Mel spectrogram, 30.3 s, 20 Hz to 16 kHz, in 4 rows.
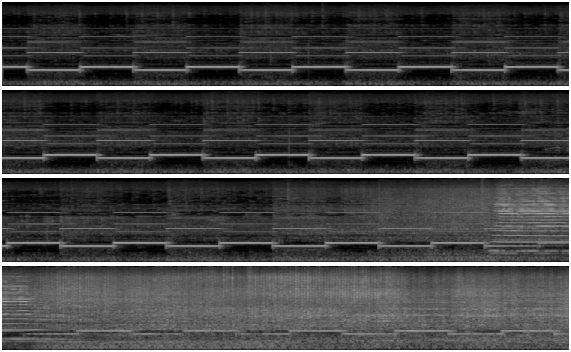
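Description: A railway level-crossing warning bell sounds a steady alternating two-tone ding-dong, meaning a train is about to pass. About 22 seconds in, a diesel locomotive's horn gives one short blast, and then the train runs through the crossing with a loud rushing rumble of wheels on rails while the bell keeps sounding.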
